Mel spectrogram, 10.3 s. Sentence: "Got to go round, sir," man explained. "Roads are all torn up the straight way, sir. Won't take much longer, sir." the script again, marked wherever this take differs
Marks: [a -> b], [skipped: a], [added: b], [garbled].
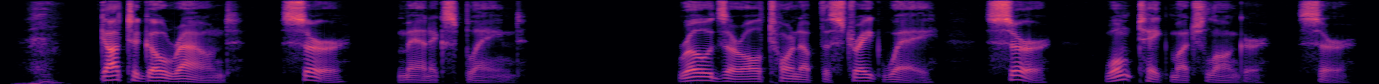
"Got to go round, sir," man explained. "Roads are all torn up the straight way, sir. Won't take much longer, sir."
